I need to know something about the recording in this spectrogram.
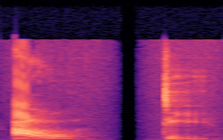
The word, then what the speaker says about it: Audi: Repeat after me. Audi. With the emphasis on the first syllable.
